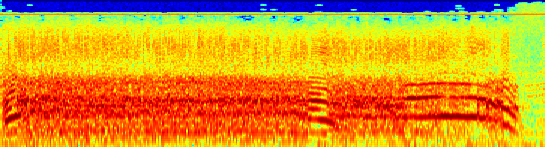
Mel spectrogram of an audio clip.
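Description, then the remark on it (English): A played recording of a loud, sustained scream held at a steady pitch, broken by a brief catch after about two seconds before a second long cry that cuts off, set against a hissy, noisy background. “There's a scream for you, winers.”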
